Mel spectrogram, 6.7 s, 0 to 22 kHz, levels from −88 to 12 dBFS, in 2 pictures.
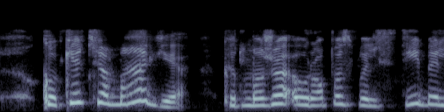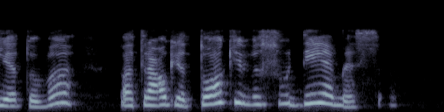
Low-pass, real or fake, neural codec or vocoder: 7.2 kHz; fake; vocoder, 22.05 kHz, 80 mel bands, HiFi-GAN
